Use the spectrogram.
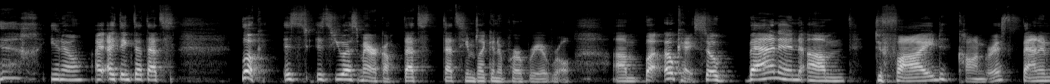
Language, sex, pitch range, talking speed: English, female, 140-200 Hz, 165 wpm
